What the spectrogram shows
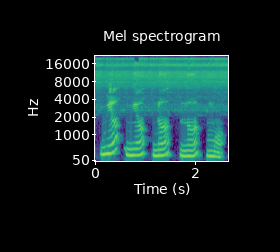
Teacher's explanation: ಅನುನಾಸಿಕ ಅಂತಂದ್ರೆ ಮೂಗಿನ ಸಹಾಯದಿಂದ ಮೂಗಿನ ಮುಖಾಂತರನೆ ಹೇಳುವಂತದ್ದು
